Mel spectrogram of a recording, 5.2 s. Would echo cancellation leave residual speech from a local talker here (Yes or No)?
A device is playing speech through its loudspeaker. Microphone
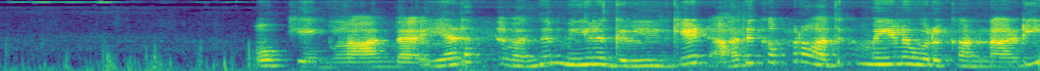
Yes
